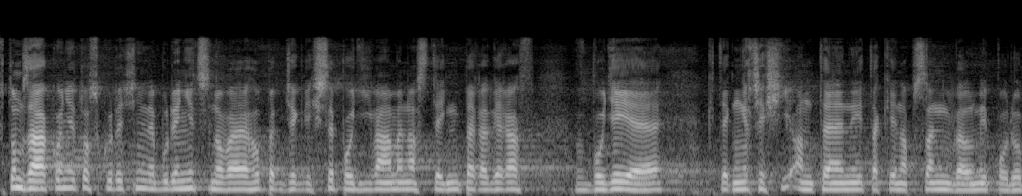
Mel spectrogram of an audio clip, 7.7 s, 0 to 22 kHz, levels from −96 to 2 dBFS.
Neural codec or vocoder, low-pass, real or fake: none; 9.9 kHz; real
